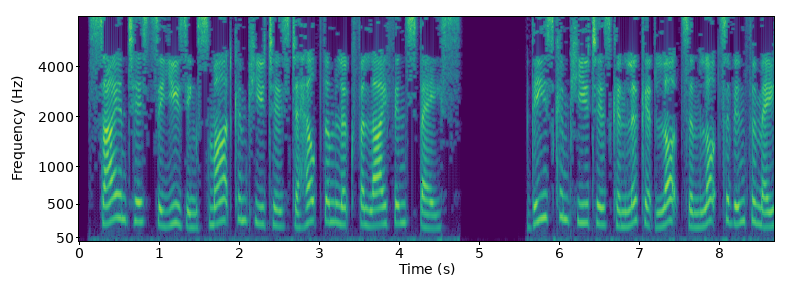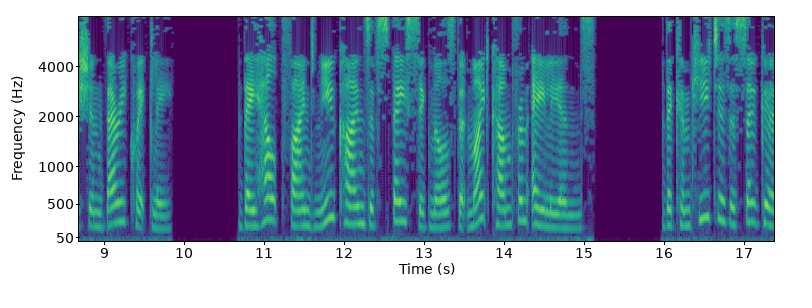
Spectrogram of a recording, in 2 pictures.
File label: English NORMAL Reading; English Newsroom; Smart Computers Help Scientists Look for Space Life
